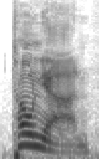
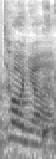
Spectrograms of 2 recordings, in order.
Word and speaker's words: Tonyan: Everyone pronounces No, that name I differently. prefer Tonyan. We like to say it. It's kind of like Funyun. Funyun. Tanyan, we're from Chicago. No, it's like Funyun.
